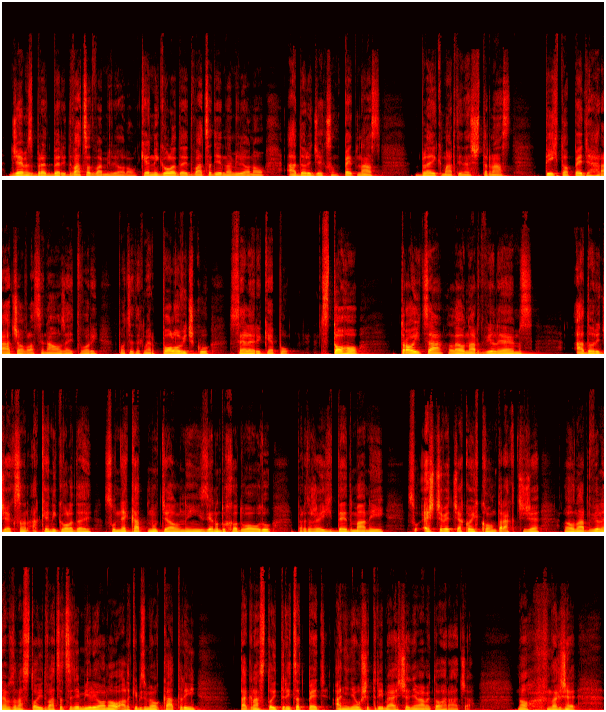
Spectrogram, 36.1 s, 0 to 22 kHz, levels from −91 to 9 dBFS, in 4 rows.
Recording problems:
none

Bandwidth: 18 kHz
